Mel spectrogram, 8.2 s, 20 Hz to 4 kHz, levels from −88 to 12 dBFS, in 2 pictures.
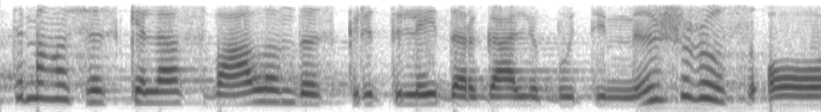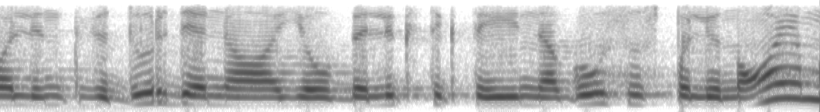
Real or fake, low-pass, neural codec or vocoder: real; 3.6 kHz; none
